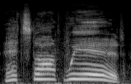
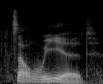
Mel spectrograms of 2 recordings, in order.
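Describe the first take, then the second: First: It is said loudly, as if protesting innocence. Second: It is said at a normal, quieter volume.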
